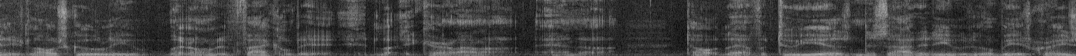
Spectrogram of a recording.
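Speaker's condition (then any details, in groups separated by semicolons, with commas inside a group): Parkinson's disease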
